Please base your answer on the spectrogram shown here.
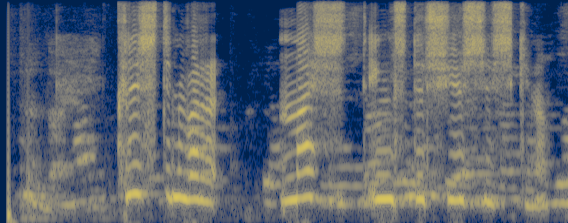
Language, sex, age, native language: Icelandic, female, 18-19, Icelandic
